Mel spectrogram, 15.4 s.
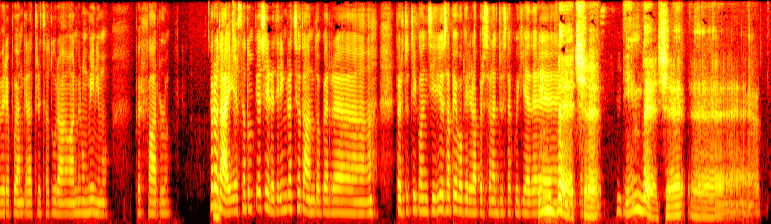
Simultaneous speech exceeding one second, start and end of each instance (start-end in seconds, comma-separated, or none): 10.7-12.1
